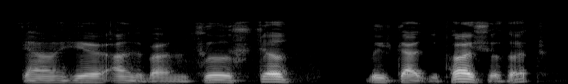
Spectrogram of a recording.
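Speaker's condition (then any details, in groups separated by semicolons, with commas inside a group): Mouth cancer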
